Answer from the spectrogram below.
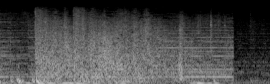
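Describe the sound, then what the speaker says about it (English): Gunfire in a shootout scene from the film Die Hard, a loud dense burst of shots and booming blasts lasting about two seconds before cutting off abruptly. "more shootout occurs"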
